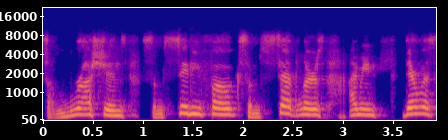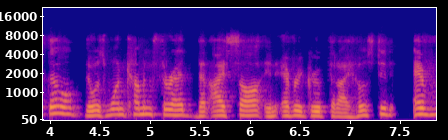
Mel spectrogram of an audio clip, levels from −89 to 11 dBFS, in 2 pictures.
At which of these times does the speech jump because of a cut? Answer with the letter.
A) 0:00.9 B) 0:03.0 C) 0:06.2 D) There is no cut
D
